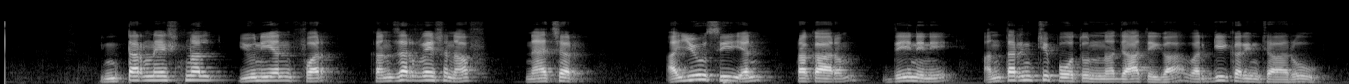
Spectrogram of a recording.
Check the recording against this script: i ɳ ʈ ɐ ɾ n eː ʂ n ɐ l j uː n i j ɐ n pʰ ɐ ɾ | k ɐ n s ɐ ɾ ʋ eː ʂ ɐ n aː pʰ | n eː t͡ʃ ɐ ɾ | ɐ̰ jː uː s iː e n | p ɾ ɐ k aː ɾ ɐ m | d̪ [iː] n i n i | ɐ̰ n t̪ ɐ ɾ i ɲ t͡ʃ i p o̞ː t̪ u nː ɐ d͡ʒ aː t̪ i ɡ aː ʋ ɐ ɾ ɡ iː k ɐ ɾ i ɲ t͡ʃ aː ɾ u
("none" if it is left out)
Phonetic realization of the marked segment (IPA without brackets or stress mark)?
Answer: iː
